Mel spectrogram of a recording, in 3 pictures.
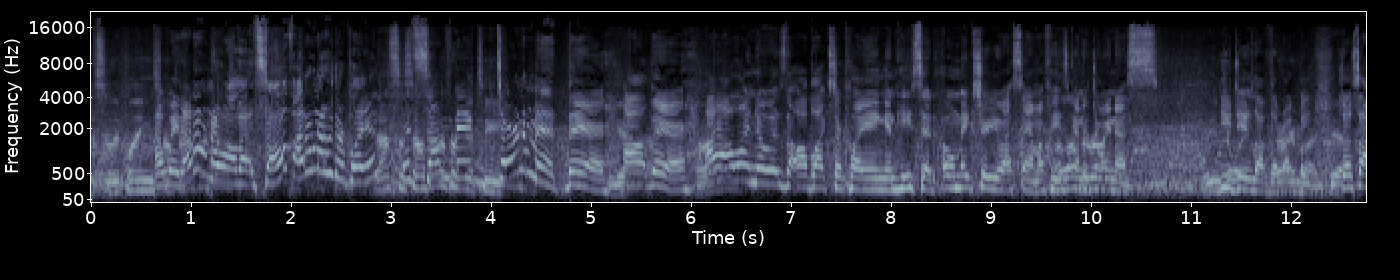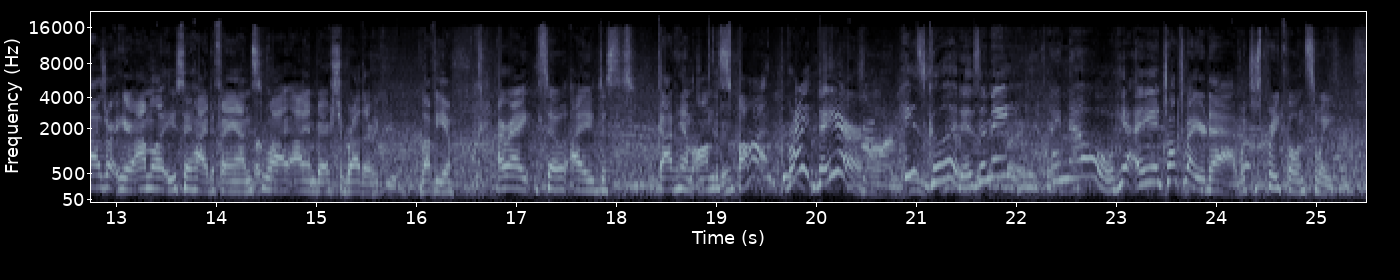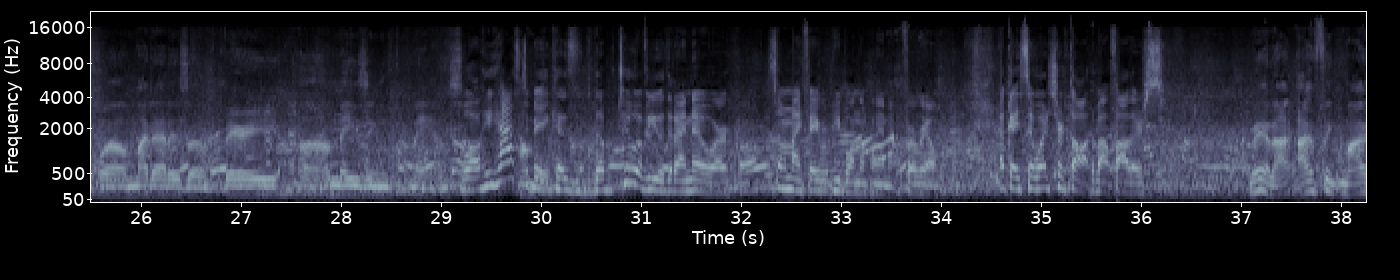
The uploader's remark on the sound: Since we are at the GHC conference in California, I decided to walk around and chat with some of the men that are here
